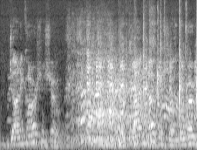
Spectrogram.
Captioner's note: laughter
